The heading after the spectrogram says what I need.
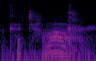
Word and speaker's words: Qatar: out and bonding before stephanie goes back to qatar yeah right did i say it right you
